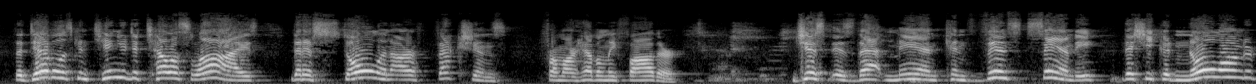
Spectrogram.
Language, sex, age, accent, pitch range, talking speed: English, male, 50-69, American, 195-275 Hz, 135 wpm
